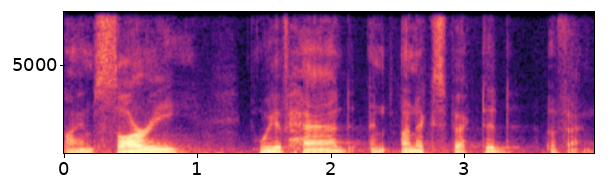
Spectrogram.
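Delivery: grave, very solemn, hushed tone. Retelling what a man told four people on a rooftop, imitating a solemn tone. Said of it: "in his most solemn tone".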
